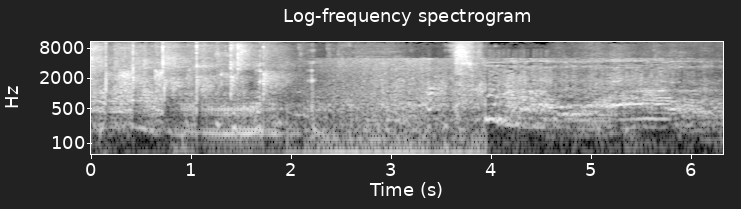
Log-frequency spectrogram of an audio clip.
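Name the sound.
bear growling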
